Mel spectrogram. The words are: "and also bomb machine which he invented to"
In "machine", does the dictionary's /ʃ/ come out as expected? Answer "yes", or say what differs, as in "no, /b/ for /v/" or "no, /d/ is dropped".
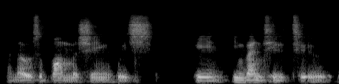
yes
